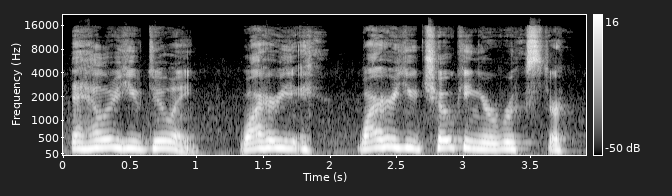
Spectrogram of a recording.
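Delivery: mock indignant father yelling across the yard; dad's voice. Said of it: "he goes".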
